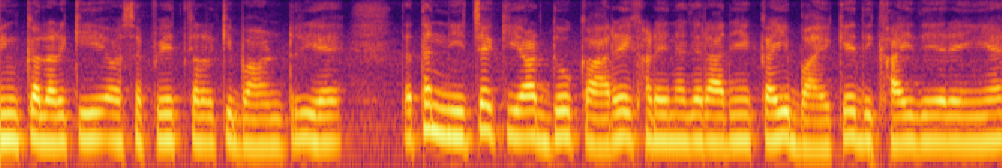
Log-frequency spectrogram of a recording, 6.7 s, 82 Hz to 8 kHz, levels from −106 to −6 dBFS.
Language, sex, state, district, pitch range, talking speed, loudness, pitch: Hindi, male, Chhattisgarh, Balrampur, 170-185 Hz, 235 wpm, -17 LUFS, 180 Hz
